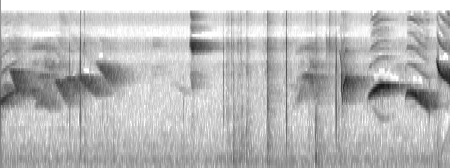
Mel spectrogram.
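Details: Captive green-winged saltator held by a registered amateur breeder in Brazil, recorded on a mobile phone in hand: a phrase of rich, slurred whistled notes, a quiet pause with faint clicks, then another loud descending whistled phrase and thin high chirps.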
